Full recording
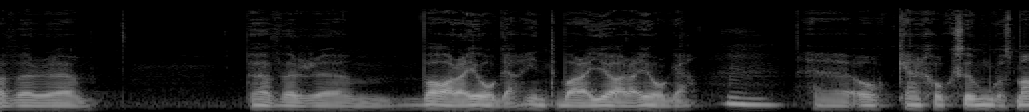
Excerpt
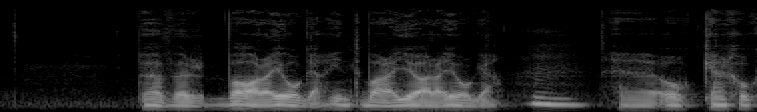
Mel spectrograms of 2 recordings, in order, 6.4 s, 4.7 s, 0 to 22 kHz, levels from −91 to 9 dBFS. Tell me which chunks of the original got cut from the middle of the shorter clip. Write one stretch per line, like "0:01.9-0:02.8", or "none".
0:01.9-0:02.5

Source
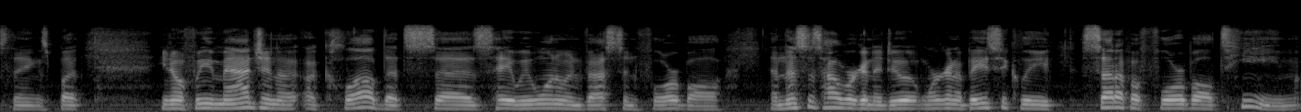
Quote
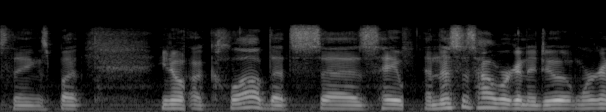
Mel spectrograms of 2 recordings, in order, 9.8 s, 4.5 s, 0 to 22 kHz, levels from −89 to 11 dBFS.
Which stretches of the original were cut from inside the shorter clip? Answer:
0:01.4-0:02.2
0:03.9-0:05.6

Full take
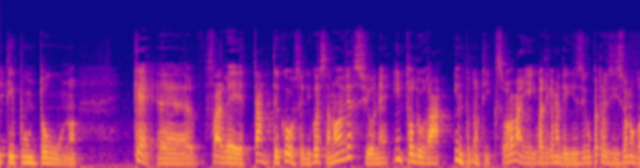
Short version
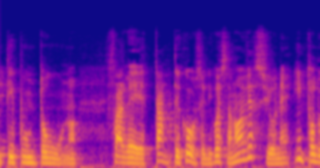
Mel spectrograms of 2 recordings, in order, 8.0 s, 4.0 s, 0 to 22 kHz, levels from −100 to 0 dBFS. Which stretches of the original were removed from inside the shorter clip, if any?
0:01.3-0:02.5

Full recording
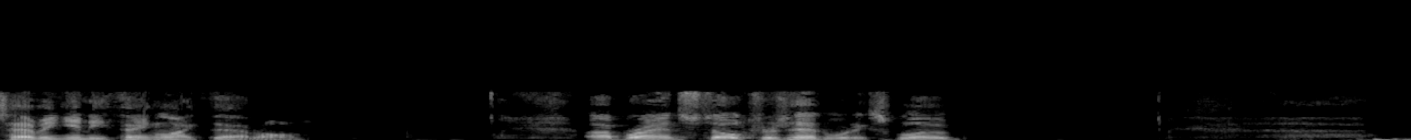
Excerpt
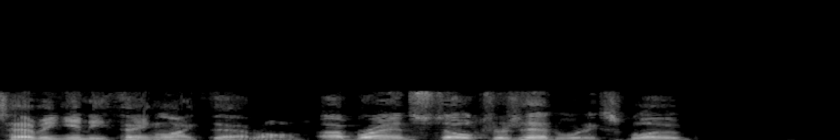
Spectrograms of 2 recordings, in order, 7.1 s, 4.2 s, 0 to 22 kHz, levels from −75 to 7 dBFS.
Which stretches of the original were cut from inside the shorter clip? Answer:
0:01.5-0:02.9

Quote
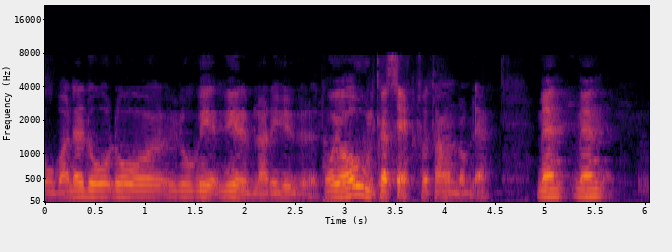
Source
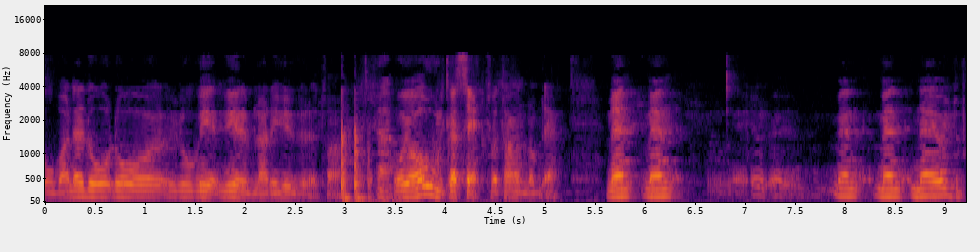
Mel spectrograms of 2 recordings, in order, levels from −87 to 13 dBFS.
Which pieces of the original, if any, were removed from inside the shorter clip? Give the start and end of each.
0:02.8-0:03.5

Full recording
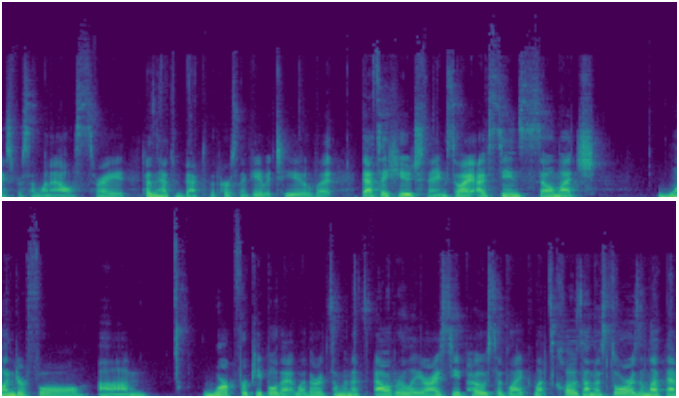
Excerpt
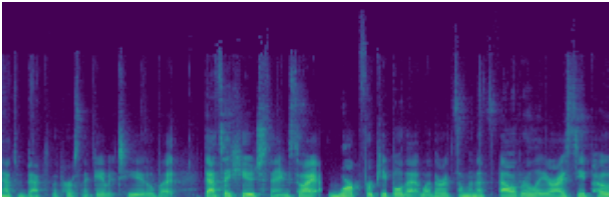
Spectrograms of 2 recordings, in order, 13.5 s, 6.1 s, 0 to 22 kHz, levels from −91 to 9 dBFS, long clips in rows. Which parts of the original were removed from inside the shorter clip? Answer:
0:04.7-0:08.7

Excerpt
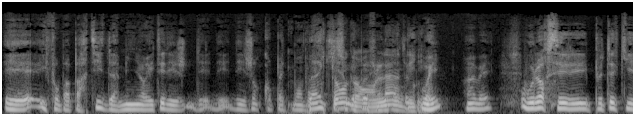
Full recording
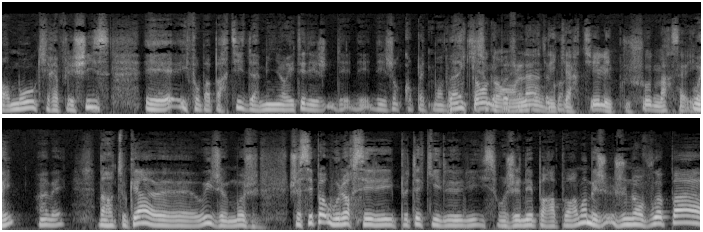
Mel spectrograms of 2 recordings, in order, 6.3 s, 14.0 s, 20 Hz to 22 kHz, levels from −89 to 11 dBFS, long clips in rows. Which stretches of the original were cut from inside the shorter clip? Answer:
0:05.5-0:06.9
0:07.9-0:10.2

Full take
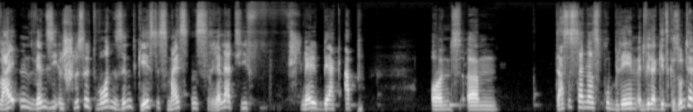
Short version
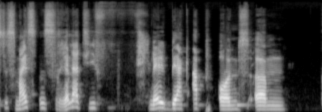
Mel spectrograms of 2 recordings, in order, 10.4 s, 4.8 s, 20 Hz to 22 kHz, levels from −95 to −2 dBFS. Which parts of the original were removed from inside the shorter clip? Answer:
0:05.5-0:06.4

